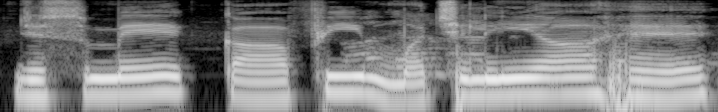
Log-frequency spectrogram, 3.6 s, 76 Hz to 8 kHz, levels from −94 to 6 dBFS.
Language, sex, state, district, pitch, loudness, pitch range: Hindi, male, Madhya Pradesh, Bhopal, 150 Hz, -11 LUFS, 145-160 Hz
